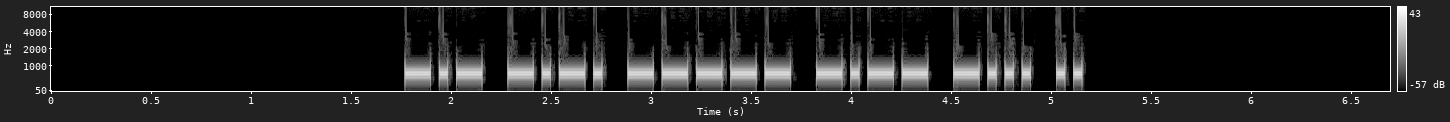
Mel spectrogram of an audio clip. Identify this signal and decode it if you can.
Morse code, heard as a keyed tone, about 28 wpm, 700 Hz. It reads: KC0YBI
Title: USA Call Signs - 6 Characters - Repeated 2x - 28wpm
